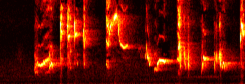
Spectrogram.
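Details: Chestnut-capped thrush (Zoothera interpres) song of rich whistles mixed with sharp high chips and downslurred notes in a fast, varied sequence over a light background hiss.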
